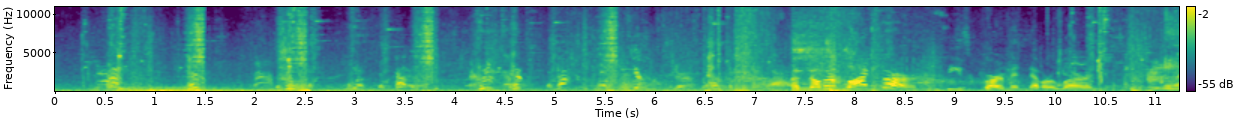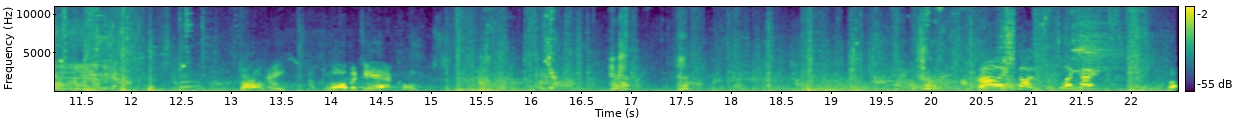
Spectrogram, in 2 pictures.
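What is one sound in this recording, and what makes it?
Blades swish and strike against creatures in quick bursts.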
